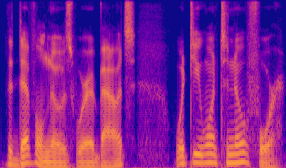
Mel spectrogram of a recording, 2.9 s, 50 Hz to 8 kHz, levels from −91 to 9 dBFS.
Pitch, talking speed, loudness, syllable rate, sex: 105 Hz, 230 wpm, -17 LUFS, 6.0 syllables/s, male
